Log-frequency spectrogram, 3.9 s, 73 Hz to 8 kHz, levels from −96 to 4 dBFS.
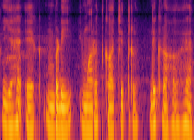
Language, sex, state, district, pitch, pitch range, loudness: Hindi, male, Uttar Pradesh, Saharanpur, 120 Hz, 110-130 Hz, -19 LUFS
